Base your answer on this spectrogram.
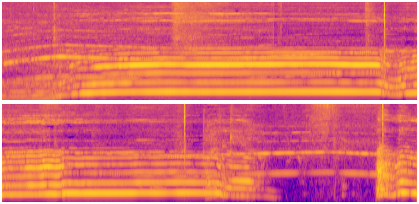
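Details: Dog howling along with a fire siren: a long, steady, tone-like howl held for several seconds, dipping briefly near the middle, then wavering and breaking into shorter quavering notes toward the end.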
